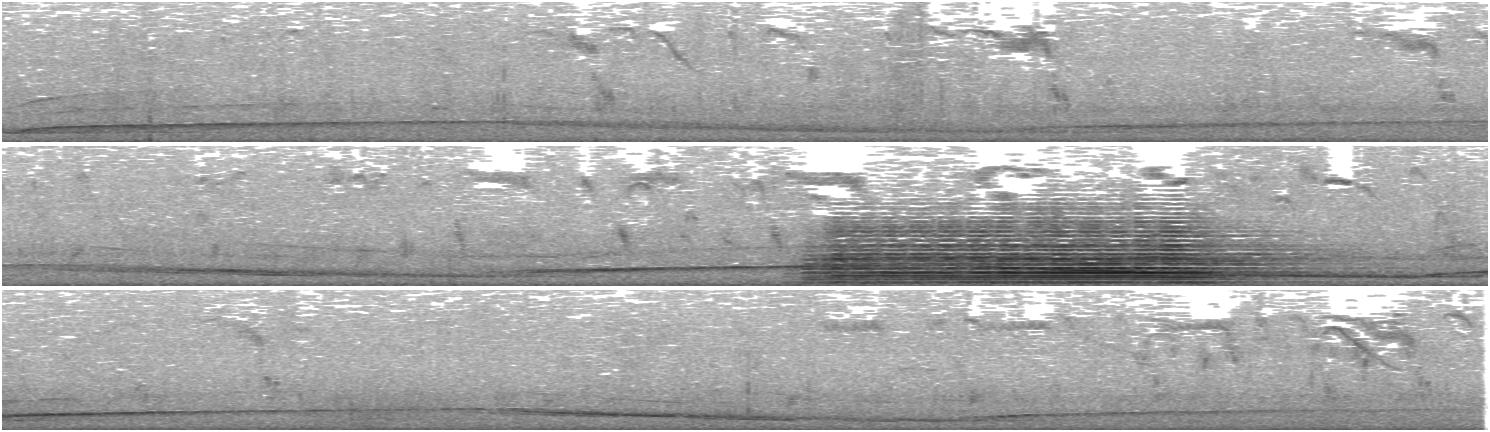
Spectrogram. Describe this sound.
ambulance siren & air horn
An ambulance siren with a blast from their air horn too.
